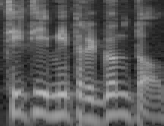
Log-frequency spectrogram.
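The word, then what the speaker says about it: Tití Me Preguntó: It's Titi Mi Pregunto, Bad Bunny.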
